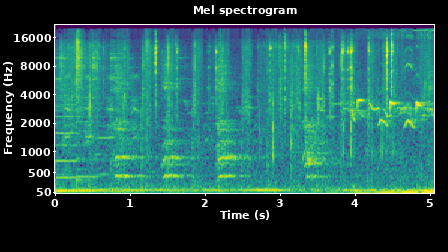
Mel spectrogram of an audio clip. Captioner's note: dog barking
